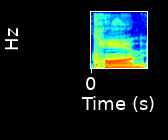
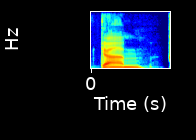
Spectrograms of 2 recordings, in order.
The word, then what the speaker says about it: Cannes: I had an argument where people are can. Like, they're like, it's can, and some people are like, no, it's con. And I'm like, no, the French vowel sounds are just different. There's no proper, the only way to pronounce it is in French, which is Cannes.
